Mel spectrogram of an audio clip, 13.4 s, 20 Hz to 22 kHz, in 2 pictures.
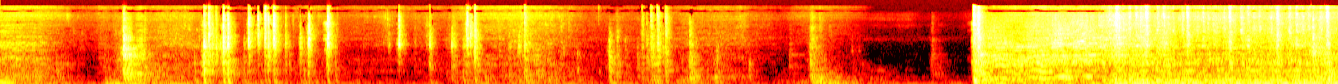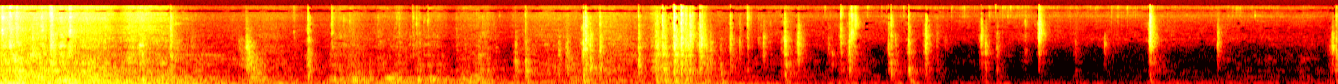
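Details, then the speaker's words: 1978 Ford Bronco Ranger XLT 400 V8 after 20+ years sitting, throttle opened slightly: cranks, catches briefly with a rough sputter, backfires through the coil and dies; timing suspected slightly off. Sputtering no-start. "Backfires through the coil. may have a timing issue just a little bit."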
